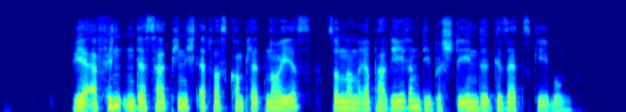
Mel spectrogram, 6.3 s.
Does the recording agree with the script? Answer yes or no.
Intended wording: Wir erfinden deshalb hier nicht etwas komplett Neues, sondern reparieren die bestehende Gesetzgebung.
no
